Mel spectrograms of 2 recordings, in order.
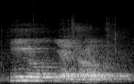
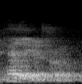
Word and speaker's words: heliotrope: There are two. Heliotrope. There's heliotrope, which is the first definition, heliotrope, which is the second, and heliotrope, which is the third. The principal pronunciation is heliotrope.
